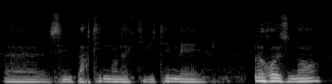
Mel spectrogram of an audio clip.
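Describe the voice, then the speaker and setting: A man's voice: mid-range voice, steady tone, normal speed, mellow, husky, no echo. Hesitant middle-aged Frenchman lecturing. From France. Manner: hesitant, many fillers, friendly. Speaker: guest speaker, pediatric hematologist and researcher. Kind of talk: conference talk. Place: lecture hall.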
